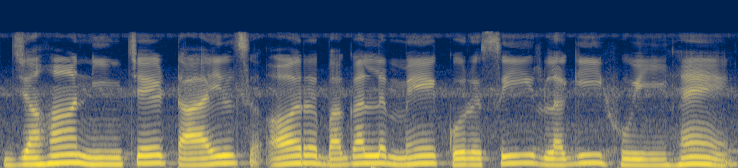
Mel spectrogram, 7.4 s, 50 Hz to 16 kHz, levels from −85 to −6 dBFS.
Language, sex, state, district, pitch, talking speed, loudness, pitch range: Hindi, male, Madhya Pradesh, Umaria, 145 Hz, 80 wpm, -13 LUFS, 130-165 Hz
